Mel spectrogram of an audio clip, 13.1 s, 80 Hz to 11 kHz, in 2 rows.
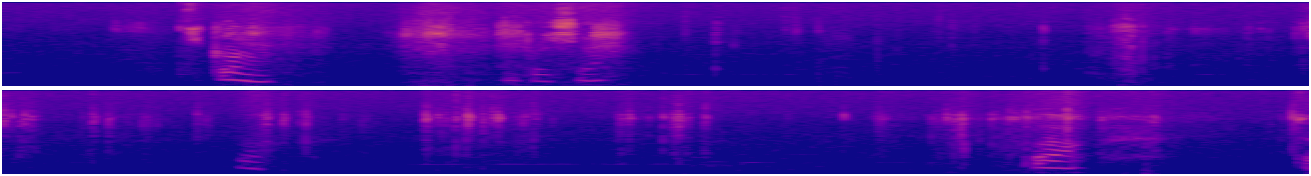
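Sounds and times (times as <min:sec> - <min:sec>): plastic bags crinkling: 0:05.4 - 0:10.1, 0:10.9 - 0:12.2.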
